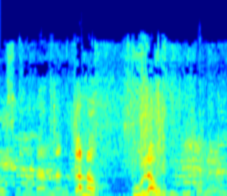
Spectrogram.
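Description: A woman talking in Malinké in short phrases.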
